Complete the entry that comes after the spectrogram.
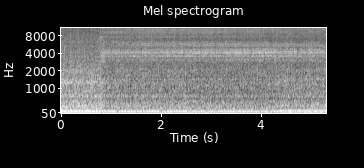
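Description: A 1990 Jeep Cherokee XJ's 4.0-litre inline-six idling steadily on newly fitted fuel injectors and a new fuel pressure regulator. Its note shifts slightly about a second in and again near the end.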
